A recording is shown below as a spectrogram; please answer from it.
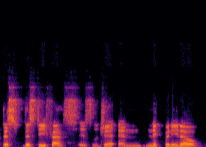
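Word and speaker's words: Nik Bonitto: But this defense is legit, and Nick Bonito, is that how you say his name? Yeah.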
